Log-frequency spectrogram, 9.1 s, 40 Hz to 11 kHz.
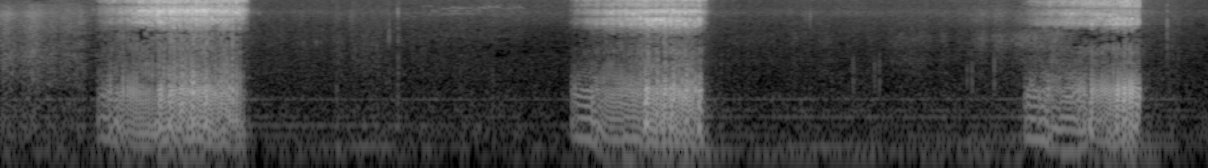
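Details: Sleeping female Boxer puppy: three long, rattling snores on the in-breath, about 18 breaths a minute, with quiet pauses between, a surprisingly massive snore for a little puppy: snoring.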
